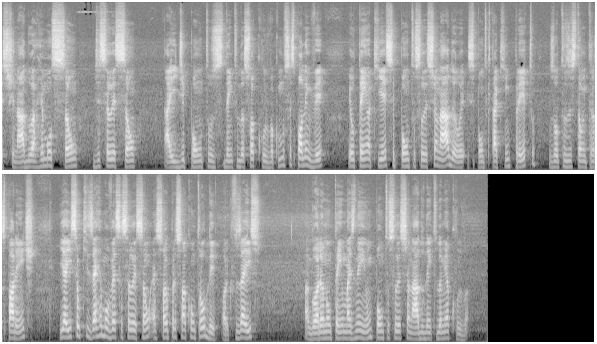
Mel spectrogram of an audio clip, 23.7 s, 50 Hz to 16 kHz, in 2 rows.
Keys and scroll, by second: 16.1 super+d.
